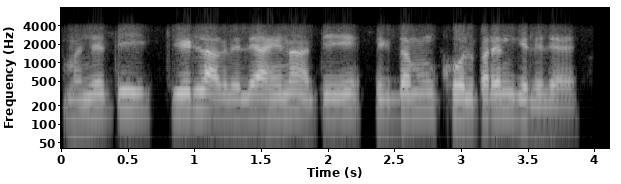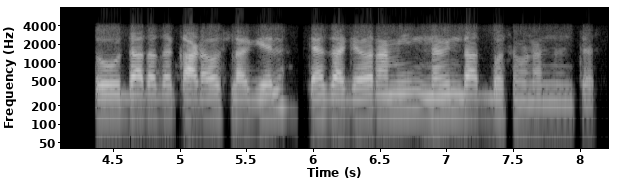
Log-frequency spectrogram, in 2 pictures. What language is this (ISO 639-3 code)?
mar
